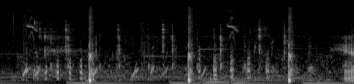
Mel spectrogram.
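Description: Chickens clucking in the Minecraft video game, a lava chicken stand build, with three sharp repeated clucks about a second apart over a busy background of game sounds and soft bird noises.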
